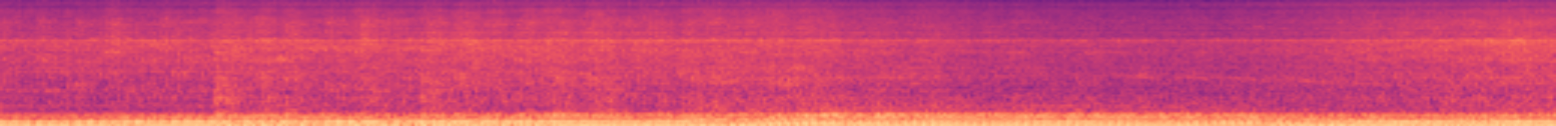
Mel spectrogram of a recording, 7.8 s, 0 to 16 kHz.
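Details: 1990 Mercedes-Benz 300E, long-sitting, running after fuel injector cleaning: very loud, deep, raw engine rumble with a rough throb and no muffling; catalytic converter and entire exhaust system downstream of it were stolen.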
